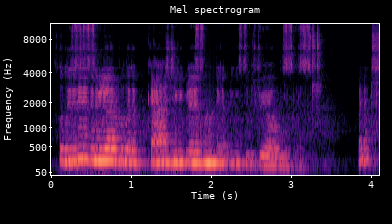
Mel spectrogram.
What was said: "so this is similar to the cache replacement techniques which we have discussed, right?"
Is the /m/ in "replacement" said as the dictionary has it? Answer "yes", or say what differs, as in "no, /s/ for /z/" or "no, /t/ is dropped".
no, /m/ is dropped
